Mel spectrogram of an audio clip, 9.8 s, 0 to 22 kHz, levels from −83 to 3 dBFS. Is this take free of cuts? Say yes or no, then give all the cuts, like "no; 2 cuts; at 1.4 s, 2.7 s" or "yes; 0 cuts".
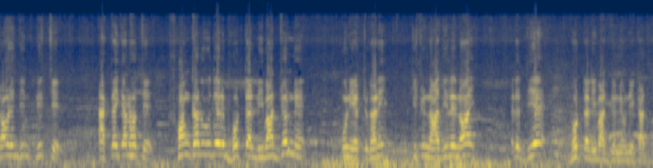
yes; 0 cuts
